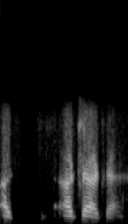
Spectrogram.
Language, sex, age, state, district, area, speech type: Maithili, male, 60+, Bihar, Madhubani, rural, conversation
